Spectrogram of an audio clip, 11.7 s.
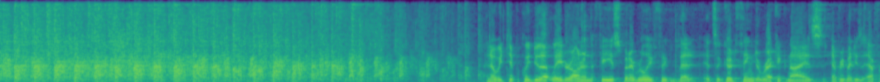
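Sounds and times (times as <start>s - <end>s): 
audience applause: 0.0s - 6.5s
speech: 6.5s - 11.7s.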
